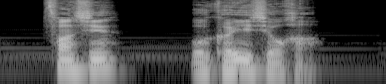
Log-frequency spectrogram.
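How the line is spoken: Calm, understated. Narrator (Chinese): 高凤林淡淡的回应

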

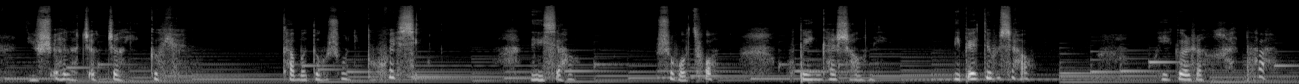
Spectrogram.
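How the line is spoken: Choked, tearful voice. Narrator (Chinese): 声音哽咽，语带哭腔

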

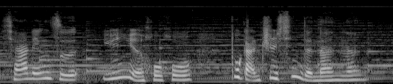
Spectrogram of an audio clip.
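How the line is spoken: With a smile. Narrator (Chinese): 孙悟空带笑道

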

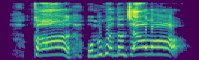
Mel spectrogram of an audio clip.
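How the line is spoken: Shout. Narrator (Chinese): 弗洛格发出了一声叫喊

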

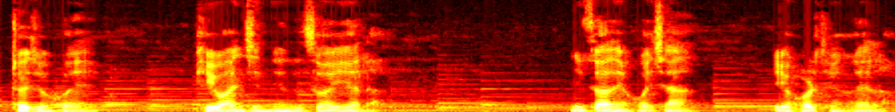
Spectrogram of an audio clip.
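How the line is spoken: Flat, indifferent. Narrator (Chinese): 陈生……淡淡的说道

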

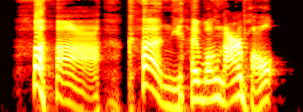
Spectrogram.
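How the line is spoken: Laughing. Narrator (Chinese): 托塔天王哈哈一笑说

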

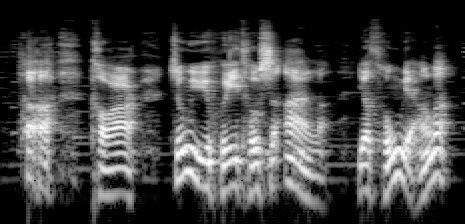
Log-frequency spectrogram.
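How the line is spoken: Chuckling. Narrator (Chinese): 齐树礼 呵呵笑道

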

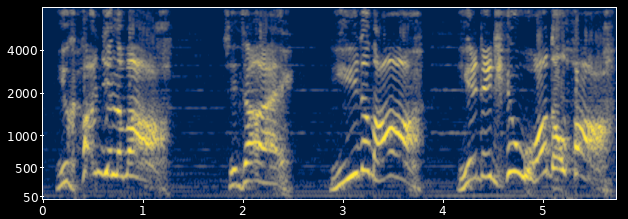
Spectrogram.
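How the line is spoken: Shouted. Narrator (Chinese): 他大叫

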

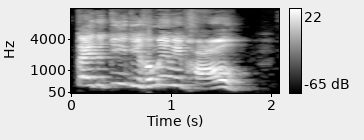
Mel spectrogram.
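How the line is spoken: Desperate shout of dying mother. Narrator (Chinese): 母亲的肚子被捅了几刀，肠子都流出来了，对祖爷大喊

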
